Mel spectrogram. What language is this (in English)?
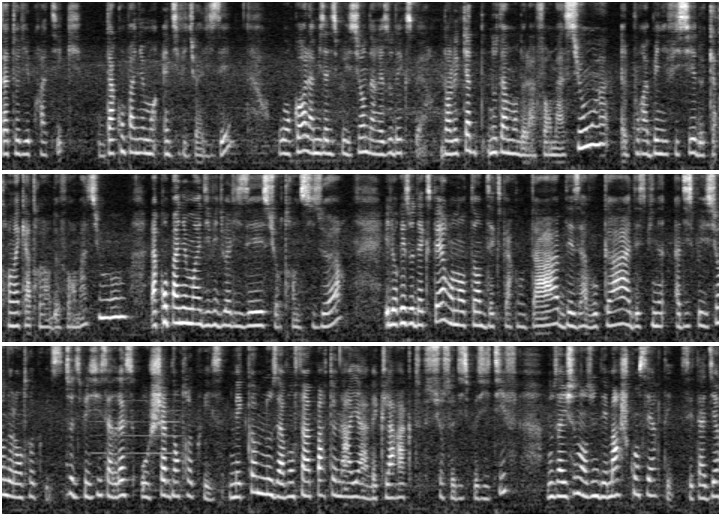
French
